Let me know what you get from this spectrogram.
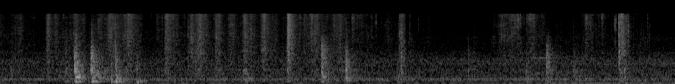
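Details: Ronnie, a blue British Shorthair kitten, female, eight months old, chattering and chirping indoors: quick bursts of clicky, stuttering pulses follow one another over several seconds, with a few brief tonal chirps near the start.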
